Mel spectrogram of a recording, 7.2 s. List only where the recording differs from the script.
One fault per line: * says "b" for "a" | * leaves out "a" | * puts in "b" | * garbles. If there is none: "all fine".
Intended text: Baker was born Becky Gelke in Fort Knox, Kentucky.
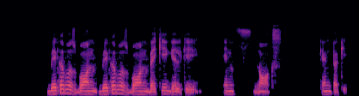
* puts in "baker was born"
* leaves out "Fort"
